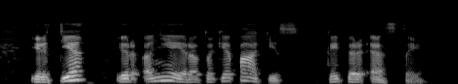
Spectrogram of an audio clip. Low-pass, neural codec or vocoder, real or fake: 7.2 kHz; none; real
